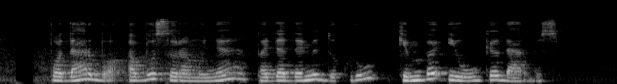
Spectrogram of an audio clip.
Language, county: Lithuanian, Vilnius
